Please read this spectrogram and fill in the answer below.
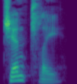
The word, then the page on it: gently: American English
